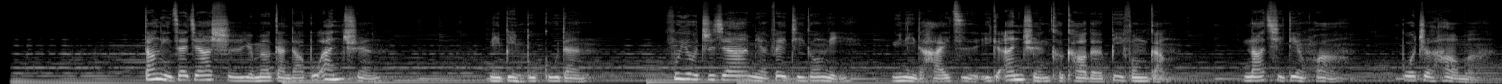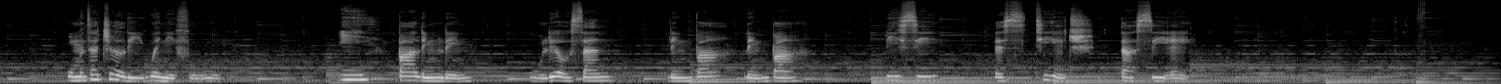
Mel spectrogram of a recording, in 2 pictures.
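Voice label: 30sec RADIO PSA Mandarin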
